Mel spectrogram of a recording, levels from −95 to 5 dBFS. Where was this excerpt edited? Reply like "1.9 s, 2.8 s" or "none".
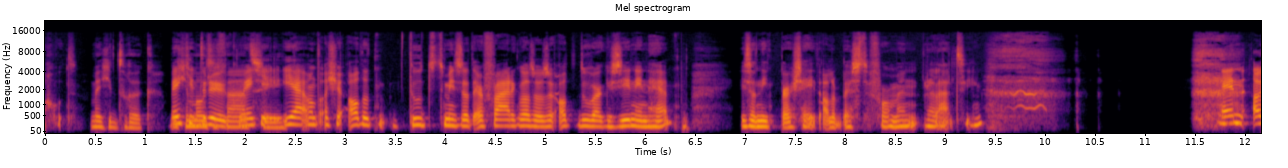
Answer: none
